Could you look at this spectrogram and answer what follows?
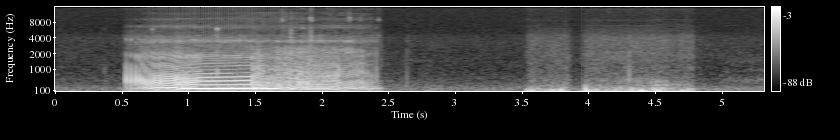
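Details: Sleeping pug: long, tonal, whistling snore, then after a pause a rougher, rattling snort; flat-faced dog snoring.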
